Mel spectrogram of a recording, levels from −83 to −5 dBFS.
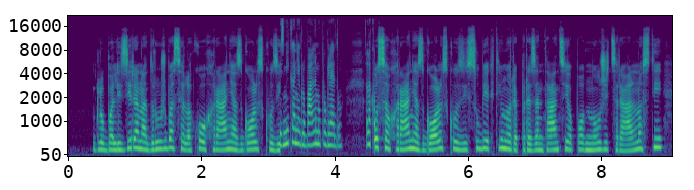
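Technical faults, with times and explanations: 3.17–4.59 s, section at the wrong speed: just after "se lahko ohranja zgolj", about 1.4 s of speech runs 1.84 times too fast, so it rises close to ten semitones and sounds squeaky and rushed until "se ohranja zgolj skozi" returns at normal rate. Unlike a pure pitch shift, timing and pitch move together, which points to the section likely being played back against the wrong clock.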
